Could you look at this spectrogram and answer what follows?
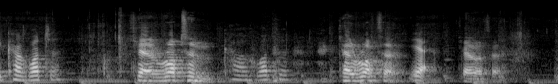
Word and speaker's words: Karotte: That's easy, you say Karotte.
